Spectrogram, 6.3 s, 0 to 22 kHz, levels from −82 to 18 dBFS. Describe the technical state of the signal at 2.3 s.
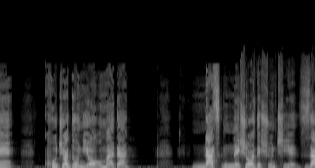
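At 2.3 s the player is still on the low-bitrate version of an adaptive stream, chosen so playback could begin quickly before it had measured the connection. That starting stretch runs from 0.0 to 4.80 s. The speech sounds dull, with nothing above 13.5 kHz and stronger codec artefacts, which fits a 32 kbit/s AAC-LC rendition. At 4.80 s the quality steps up abruptly, with no gap, consistent with a switch to 96 kbit/s.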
